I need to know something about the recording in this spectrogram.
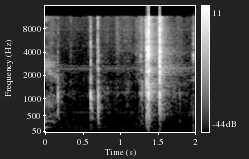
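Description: Plastic battery terminal cover being pressed into place: a couple of light clicks, then two sharp snaps in quick succession about a second and a half in as it latches.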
